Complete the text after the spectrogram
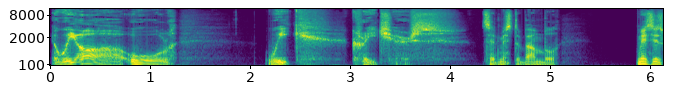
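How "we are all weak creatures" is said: drawn out and fading into a whisper; slow whisper. A narrator's reading. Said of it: "Bumble repeats her words".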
